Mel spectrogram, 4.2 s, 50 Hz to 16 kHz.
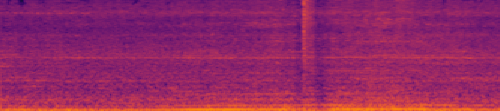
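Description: A Mk3 Ford Cortina estate on new rear springs cruising along, its engine giving a loud, steady low rumble with road roar inside the cabin and a brief swell in the middle.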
